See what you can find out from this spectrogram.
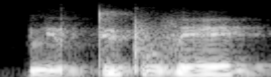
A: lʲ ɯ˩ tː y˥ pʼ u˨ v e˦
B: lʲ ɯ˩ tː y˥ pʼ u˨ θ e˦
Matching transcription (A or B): A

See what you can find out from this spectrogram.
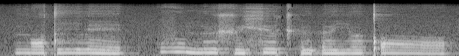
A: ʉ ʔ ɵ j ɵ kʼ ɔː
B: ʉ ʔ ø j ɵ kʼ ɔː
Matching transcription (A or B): B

